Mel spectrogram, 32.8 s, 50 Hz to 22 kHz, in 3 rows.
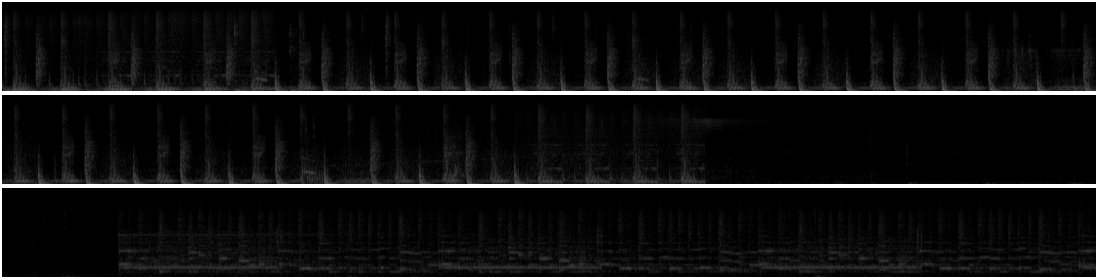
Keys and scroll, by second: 2.3 Return, 2.9 shift+super+}, 4.6 shift+super+r, 4.7-9.1 typing, 10.7-15.3 typing, 16.5 typing, 17.0 alt+space, 18.6 space, 19.6 Escape, 20.0-21.7 typing, 21.6 super+space, 23.3 space, 23.8 space, 24.2 v, 25.3 super+t, 30.0 Return, 30.6 v.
